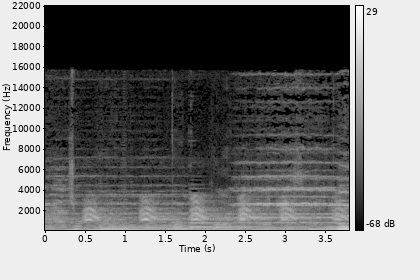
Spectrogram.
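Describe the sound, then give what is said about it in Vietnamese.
Crow caws ring out in a steady series of about six harsh calls, evenly spaced, over a constant low sustained tone. “một cánh quạ đen bay vọt lên, kêu lên những tiếng thê thiết.”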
